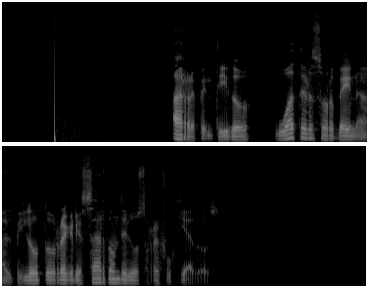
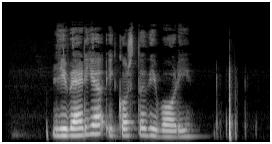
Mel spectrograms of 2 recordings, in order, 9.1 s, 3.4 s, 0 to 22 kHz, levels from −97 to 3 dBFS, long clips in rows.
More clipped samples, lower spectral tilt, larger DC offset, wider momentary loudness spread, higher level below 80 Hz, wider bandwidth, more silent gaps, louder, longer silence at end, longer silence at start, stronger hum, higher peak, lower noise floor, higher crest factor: neither; about the same, -5.5 dB/octave vs -5.5 dB/octave; neither; about the same, 14 LU vs 12 LU; second, -86 dBFS vs -78 dBFS; first, 15.5 kHz vs 10.5 kHz; neither; second, -54 LUFS vs -24 LUFS; first, 1.85 s vs 0.5 s; first, 2.15 s vs 0.65 s; neither; second, -32 dBFS vs -4 dBFS; first, under -90 dBFS vs -69 dBFS; first, 26 dB vs 20 dB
